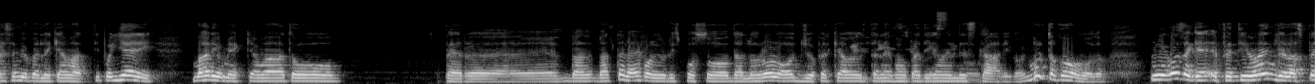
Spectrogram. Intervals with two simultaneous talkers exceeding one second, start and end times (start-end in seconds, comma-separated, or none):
8.4-9.9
